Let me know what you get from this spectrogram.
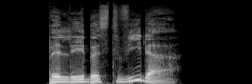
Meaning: second-person singular subjunctive I of wiederbeleben
- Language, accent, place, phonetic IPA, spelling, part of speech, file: German, Germany, Berlin, [bəˌleːbəst ˈviːdɐ], belebest wieder, verb, De-belebest wieder.ogg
